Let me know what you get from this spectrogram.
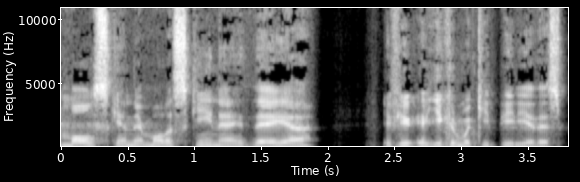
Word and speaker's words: Moleskine: Do you like the moleskin? Do you pronounce it moleskin? – Moleskine. Believe it or not.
